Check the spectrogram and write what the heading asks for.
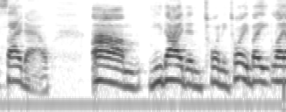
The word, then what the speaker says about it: Sydow: He plays the voice of Vigo, which Max Van Syl, if you are, I'm saying it wrong, Sydow.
